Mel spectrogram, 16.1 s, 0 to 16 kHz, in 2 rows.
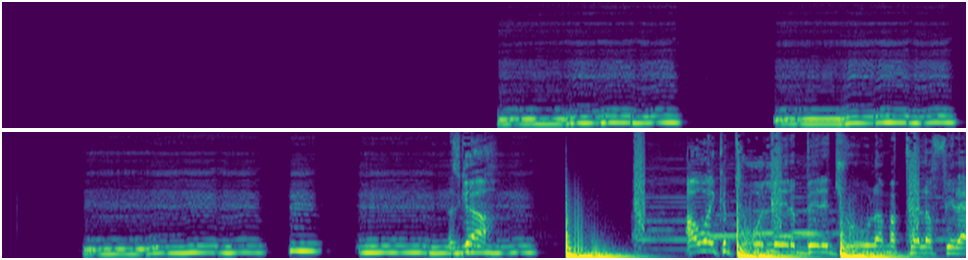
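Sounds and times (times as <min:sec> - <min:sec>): person humming a melody: 0:04.1 - 0:05.7, 0:06.4 - 0:08.0, 0:08.7 - 0:12.5, 0:13.8 - 0:16.0.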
